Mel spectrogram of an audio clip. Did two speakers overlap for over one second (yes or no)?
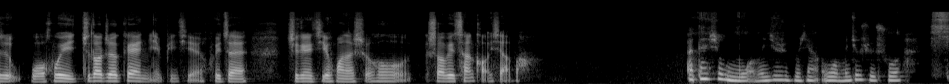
no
